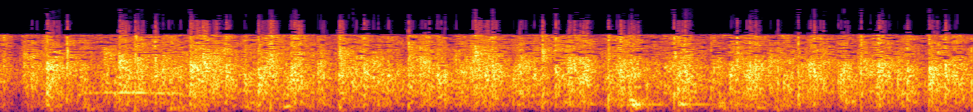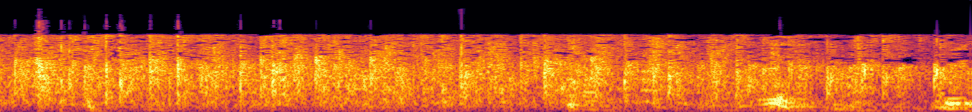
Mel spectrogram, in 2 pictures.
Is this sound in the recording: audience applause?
yes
